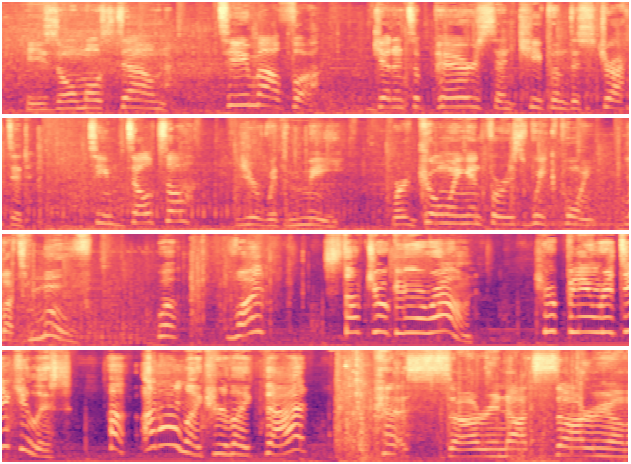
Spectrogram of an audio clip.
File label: Character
